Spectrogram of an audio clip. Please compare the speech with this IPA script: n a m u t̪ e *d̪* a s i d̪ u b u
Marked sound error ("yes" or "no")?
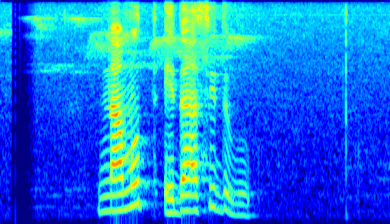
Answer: no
